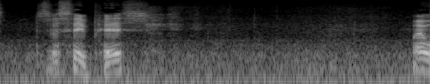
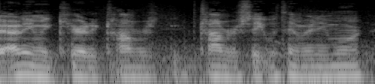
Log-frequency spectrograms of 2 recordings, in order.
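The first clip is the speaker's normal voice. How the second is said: usual speaking voice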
